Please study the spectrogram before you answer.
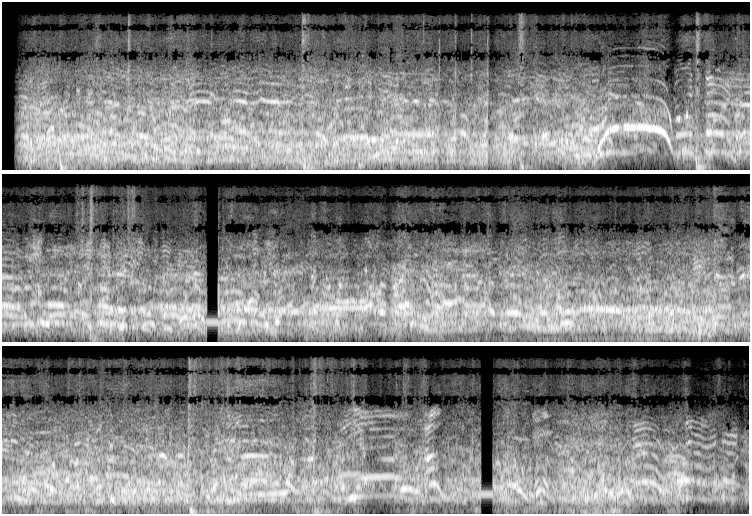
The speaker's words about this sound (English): That kid was far outnumbered by a bunch of idiots kicking the window on the car, rioting like jerks.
